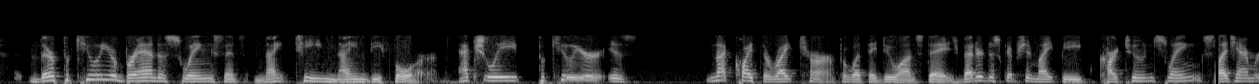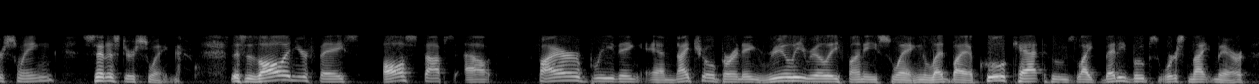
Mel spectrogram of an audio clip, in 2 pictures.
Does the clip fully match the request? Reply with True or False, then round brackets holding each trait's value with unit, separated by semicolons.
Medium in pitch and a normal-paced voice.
False (130 Hz; 145 wpm)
